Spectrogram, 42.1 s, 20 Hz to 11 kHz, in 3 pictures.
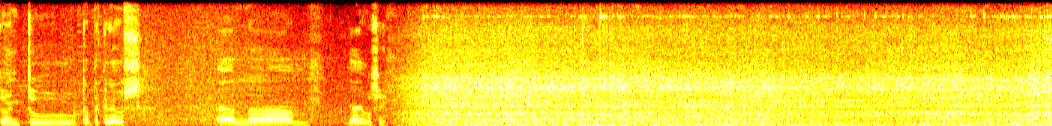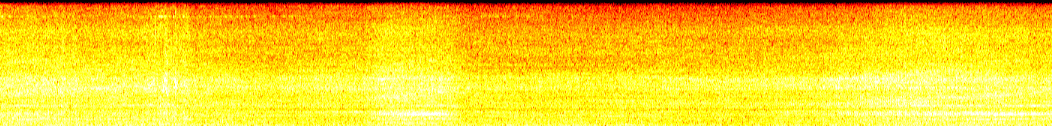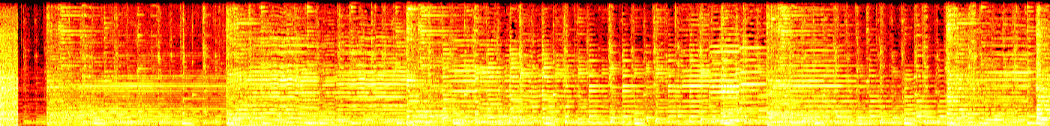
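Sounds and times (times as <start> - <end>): wind rush: 5.2 - 28.3
motorcycle engine accelerating: 5.3 - 28.3.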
